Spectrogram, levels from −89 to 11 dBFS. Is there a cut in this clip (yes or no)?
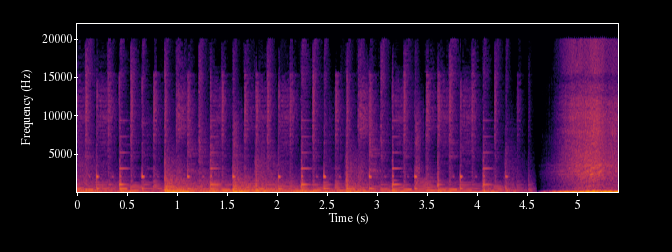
yes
